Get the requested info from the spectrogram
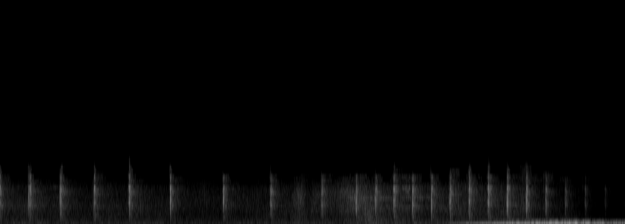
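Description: Logo-reveal sound effect: a run of sharp clock-like ticks that quickens in the second half, under a low whooshing swell that builds toward the end.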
